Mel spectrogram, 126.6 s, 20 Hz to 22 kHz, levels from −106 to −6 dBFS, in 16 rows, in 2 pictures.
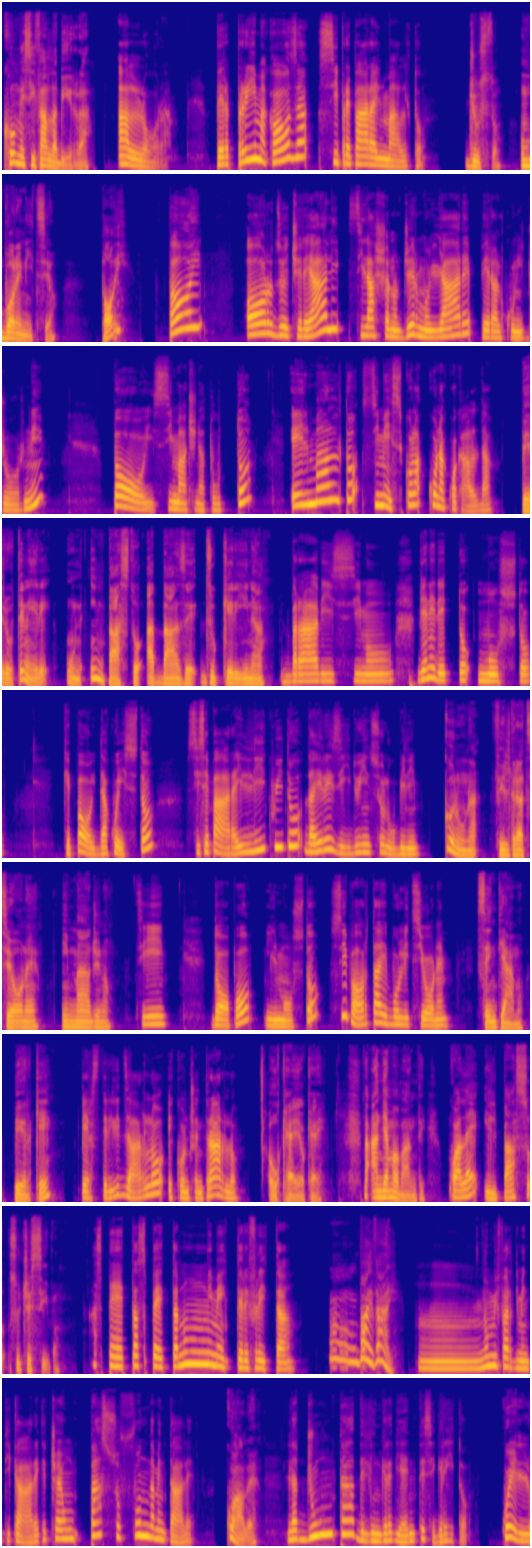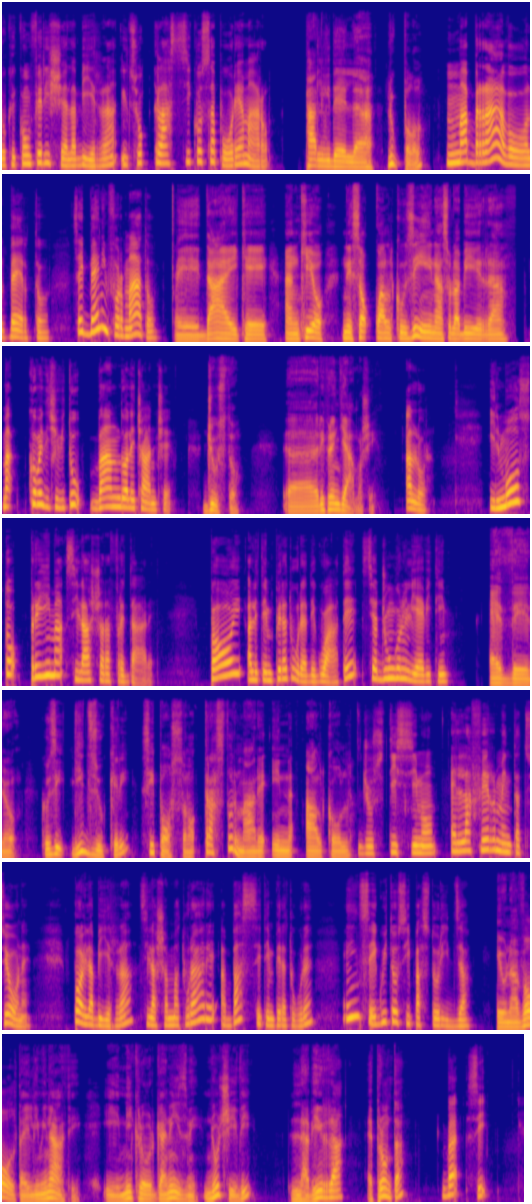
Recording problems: muffled; slightly; fading above 3 kHz

